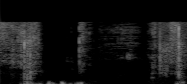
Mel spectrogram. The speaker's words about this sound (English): I'm flicking through the comic as I'm talking, which is why you can hear the riffling of paper.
